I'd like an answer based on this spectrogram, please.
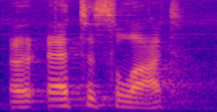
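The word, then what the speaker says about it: Etisalat: I can't say the name of this carrier etat I don't know how to pronounce it etot thank you um ET salot is a cell carrier in the UAE the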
